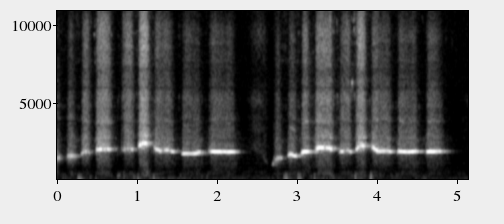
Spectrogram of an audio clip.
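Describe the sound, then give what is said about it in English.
A person whistles a melodic tune, the clear pitched notes rising and falling in two phrases separated by a brief pause, with soft breathy accents and no talking. “You're gonna ask me to whistle? Uh, sure.”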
